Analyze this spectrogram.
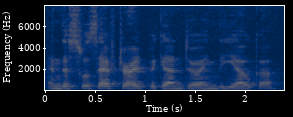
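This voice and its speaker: A woman interviewed as a mother, speaking in an unhurried, thoughtful way. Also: medium pitch, level tone, gravelly, darkish tone, a little hiss or hum. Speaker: mother interviewed about parenting. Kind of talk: documentary interview.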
